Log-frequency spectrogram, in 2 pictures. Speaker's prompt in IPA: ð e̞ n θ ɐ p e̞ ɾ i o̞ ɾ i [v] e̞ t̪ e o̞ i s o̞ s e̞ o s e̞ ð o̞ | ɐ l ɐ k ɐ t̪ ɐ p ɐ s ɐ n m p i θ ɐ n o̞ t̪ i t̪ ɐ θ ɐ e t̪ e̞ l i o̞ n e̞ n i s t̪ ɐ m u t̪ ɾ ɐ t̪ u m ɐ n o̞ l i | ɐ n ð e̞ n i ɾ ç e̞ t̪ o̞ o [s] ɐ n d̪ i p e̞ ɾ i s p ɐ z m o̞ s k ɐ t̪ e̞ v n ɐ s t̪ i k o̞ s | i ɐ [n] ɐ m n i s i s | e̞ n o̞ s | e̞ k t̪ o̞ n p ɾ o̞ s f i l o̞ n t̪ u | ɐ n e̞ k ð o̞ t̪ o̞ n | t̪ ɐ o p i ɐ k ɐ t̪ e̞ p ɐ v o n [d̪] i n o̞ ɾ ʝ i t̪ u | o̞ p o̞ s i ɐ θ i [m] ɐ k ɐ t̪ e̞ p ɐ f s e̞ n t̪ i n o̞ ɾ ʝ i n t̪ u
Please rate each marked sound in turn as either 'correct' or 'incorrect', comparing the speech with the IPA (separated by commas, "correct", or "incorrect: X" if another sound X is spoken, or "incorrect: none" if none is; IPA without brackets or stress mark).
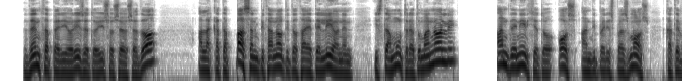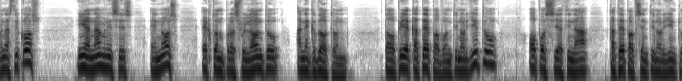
incorrect: z, correct, correct, incorrect: t̪, incorrect: n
